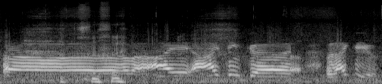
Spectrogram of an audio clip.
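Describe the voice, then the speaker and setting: A man's voice: a little high, extremely slow, a loud crowd. A Japanese man speaking hesitant, non-fluent English with a Japanese accent, as an amateur radio operator on air. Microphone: heard through a radio receiver. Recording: noisy ham radio transmission.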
